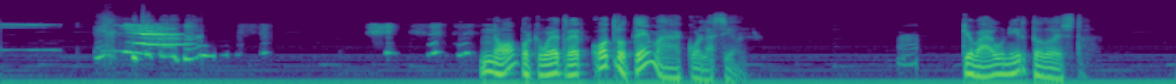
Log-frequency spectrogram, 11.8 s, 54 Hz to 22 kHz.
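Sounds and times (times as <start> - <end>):
cat meowing: 0.0 - 2.0
speech: 4.8 - 7.5, 9.6 - 10.9.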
